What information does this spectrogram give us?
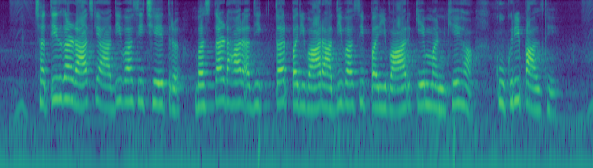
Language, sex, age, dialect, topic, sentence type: Chhattisgarhi, female, 18-24, Central, agriculture, statement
